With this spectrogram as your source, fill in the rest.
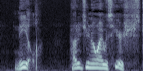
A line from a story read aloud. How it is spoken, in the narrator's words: Johnson asked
